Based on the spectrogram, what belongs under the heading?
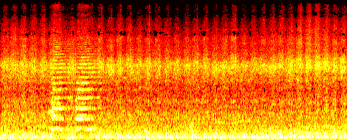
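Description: Passenger train rolling slowly out of the station, heard from the coach doorway as a steady low rumble. About a second in, the train horn gives two short toots.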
